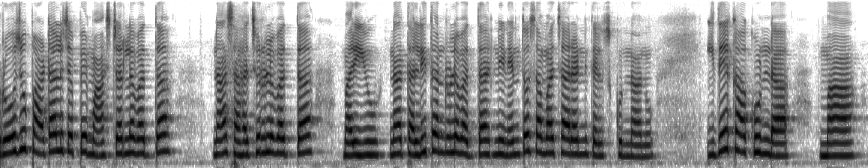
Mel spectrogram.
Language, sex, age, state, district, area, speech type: Telugu, female, 18-30, Telangana, Nirmal, urban, spontaneous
